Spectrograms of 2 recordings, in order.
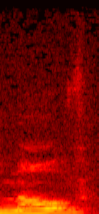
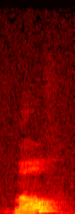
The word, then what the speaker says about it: mauve: and this transition shade nude mauve no nude mole yeah that's how you say it uh rebellion helio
